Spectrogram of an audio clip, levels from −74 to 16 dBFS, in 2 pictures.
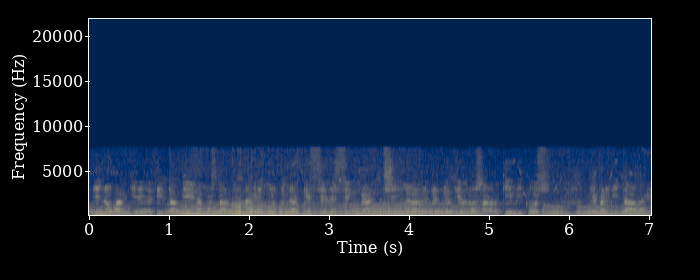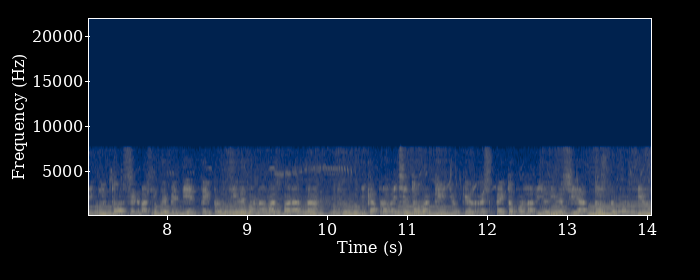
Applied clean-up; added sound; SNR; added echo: none; Insect; 0 dB; reverberation time 0.2 s.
